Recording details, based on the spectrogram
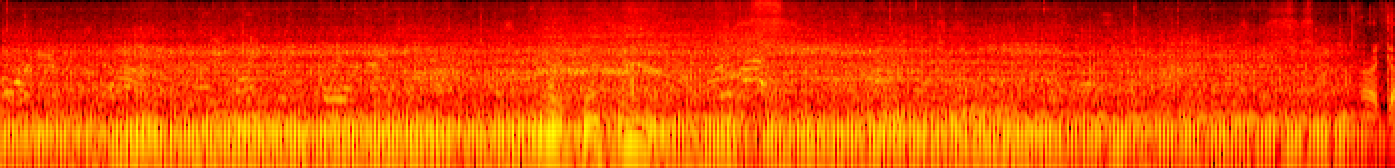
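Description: Many motorcycles idle and rumble together at a crowded bike rally, a dense continuous engine drone with scattered revs and clatter, steady and loud throughout, with background crowd babble.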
